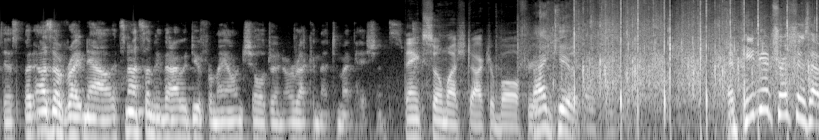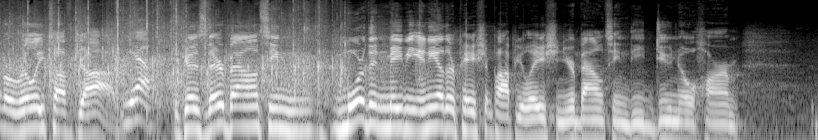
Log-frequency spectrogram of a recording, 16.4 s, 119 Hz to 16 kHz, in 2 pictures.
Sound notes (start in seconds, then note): 6.3 applause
